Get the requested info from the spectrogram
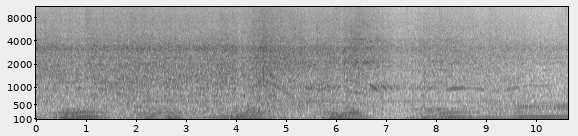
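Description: Lifted Jeep Wrangler with an Injen intake, its engine revving up and down in repeated throttle blips about every two seconds as it crawls over ruts, then settling into steadier revs near the end.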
